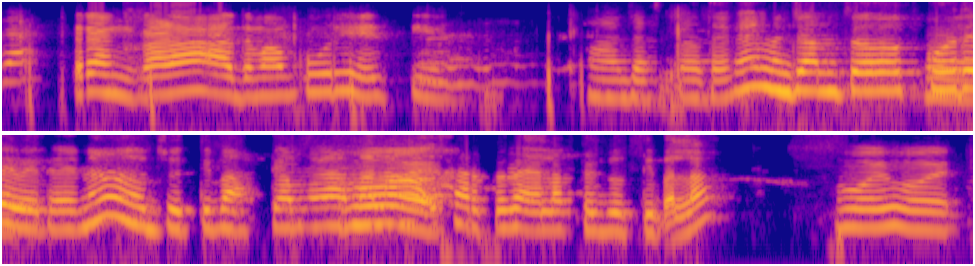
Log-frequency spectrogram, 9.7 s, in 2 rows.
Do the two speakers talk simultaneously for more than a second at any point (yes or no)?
no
